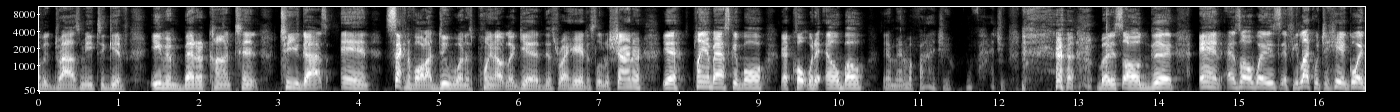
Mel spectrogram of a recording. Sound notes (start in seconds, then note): 12.0 laughing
